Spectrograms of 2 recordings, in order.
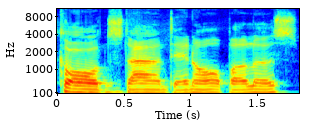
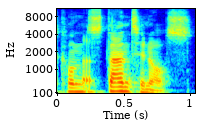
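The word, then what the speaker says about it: Konstantinos: not Constantinopolis, is it? It's Constantinos.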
